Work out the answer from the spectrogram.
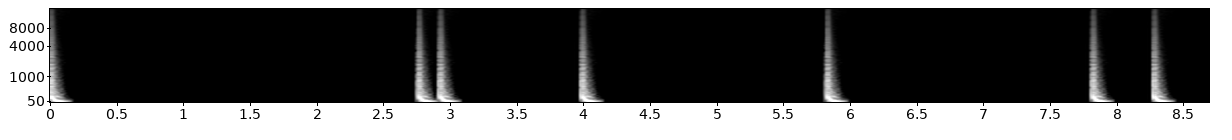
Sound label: Side Drum Loop - 98 BPM Kick; Loop Stems; Cymatics; Vibes II Drum Loop Collection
